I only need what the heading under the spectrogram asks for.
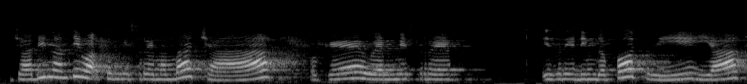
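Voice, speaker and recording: A woman teaching a class over a video call, speaking slowly and clearly, switching between Indonesian and English. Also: high-pitched. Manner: slow, clear, over-articulated teacher talk with frequent English prompts. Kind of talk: online class instruction, mixing Indonesian and English. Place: home room on a video call. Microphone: laptop mic on a video call. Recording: muffled echoey video call audio.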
